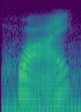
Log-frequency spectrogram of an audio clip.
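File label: "huai", Mandarin Chinese pinyin, third tone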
